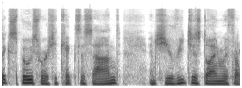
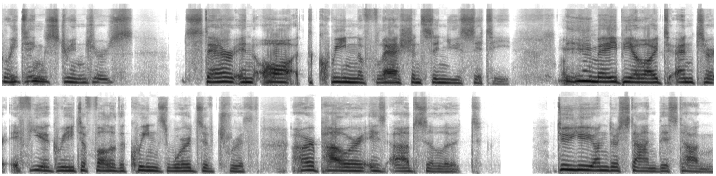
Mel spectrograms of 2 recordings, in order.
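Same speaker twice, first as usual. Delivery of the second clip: loud, gruff, painful rasp, sandy-sounding voice; 6 semitones higher, 8 dB louder than usual. Narrator voices a queen greeting strangers at her city gates; painful, gruff, sand-filled voice. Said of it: "in a kind of painful, gruff, sand-filled mouth".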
